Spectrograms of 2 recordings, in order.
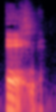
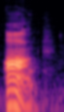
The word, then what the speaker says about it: Aang: The main character, the avatar, is named Aang in the show. In three seasons of the show, it's always Aang. However, in the film, Shyamalan decided to pronounce it Ong.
